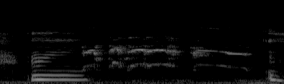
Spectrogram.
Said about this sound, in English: Thank you very much, Mr. Rooster.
